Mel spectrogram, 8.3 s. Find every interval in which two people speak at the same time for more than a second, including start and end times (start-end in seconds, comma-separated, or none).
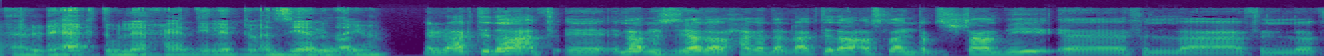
none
